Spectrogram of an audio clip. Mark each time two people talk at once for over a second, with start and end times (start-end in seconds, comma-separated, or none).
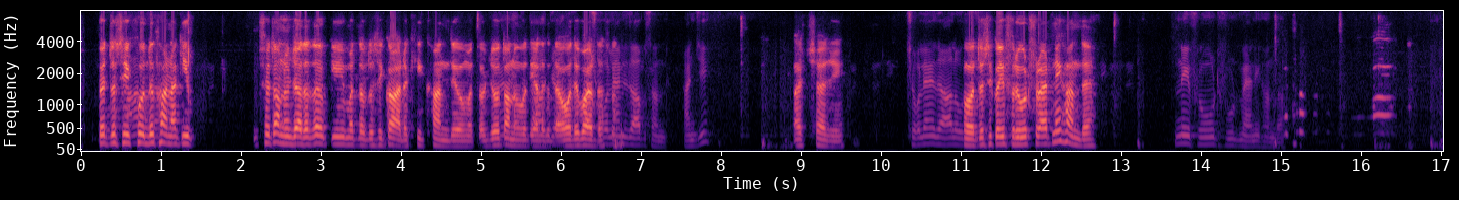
5.2-6.7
